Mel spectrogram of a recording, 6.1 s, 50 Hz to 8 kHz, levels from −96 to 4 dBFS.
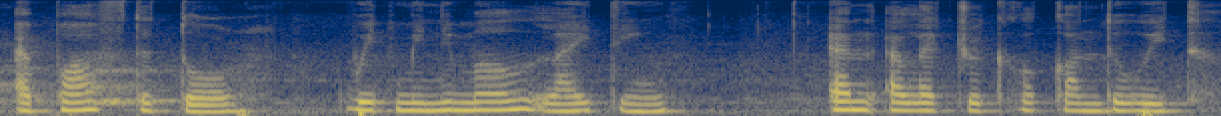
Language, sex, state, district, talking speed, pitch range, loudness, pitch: English, female, Nagaland, Dimapur, 90 wpm, 190-205 Hz, -19 LUFS, 195 Hz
